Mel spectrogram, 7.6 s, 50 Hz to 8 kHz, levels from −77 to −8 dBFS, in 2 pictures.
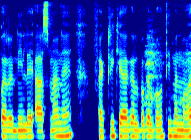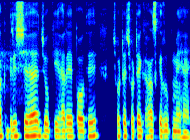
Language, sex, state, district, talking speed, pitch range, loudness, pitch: Hindi, male, Bihar, Bhagalpur, 175 wpm, 130-140 Hz, -26 LUFS, 135 Hz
